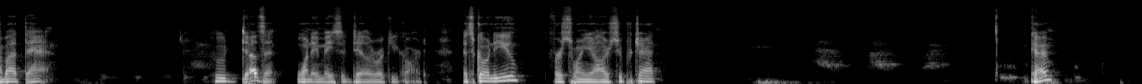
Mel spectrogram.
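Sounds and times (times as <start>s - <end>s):
speech: 0.0s - 0.6s, 2.1s - 6.7s, 10.3s - 10.6s
dog barking: 8.2s - 9.6s.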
